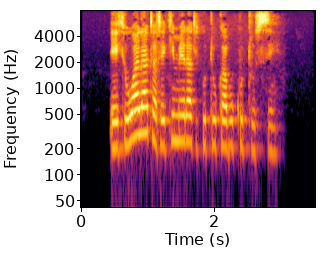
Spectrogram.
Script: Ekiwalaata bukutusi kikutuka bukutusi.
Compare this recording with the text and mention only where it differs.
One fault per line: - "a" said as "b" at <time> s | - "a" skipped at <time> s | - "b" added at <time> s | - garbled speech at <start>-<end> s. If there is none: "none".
- "bukutusi" said as "tekimera" at 1.2 s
